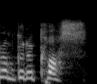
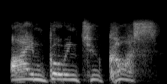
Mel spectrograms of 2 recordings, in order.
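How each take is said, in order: First: High, exasperated outburst; exasperated warning. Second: Drawn out word by word, higher pitched; slow, emphatic exasperation. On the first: Fan robbed of a goal, exasperated. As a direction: blurt it at a high pitch. Outraged at offside call. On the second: Fan repeating the threat, slowly exasperated. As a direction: spell out GOING TO slowly and fully. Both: Real, not acted.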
